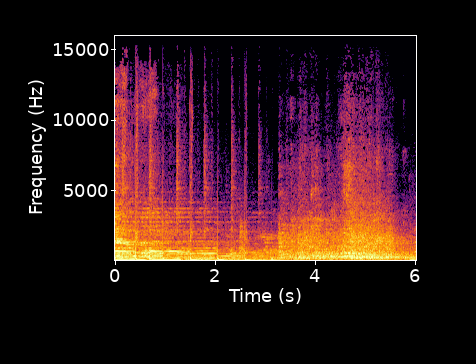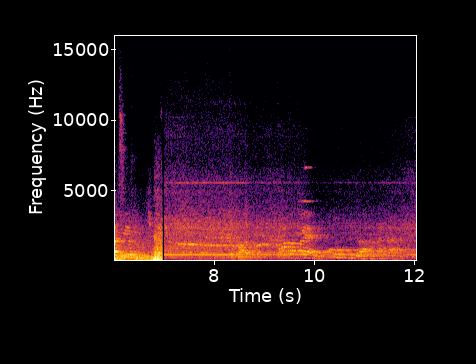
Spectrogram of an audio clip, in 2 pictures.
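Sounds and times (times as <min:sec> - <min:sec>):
work noise: 0:02.2 - 0:12.0.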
